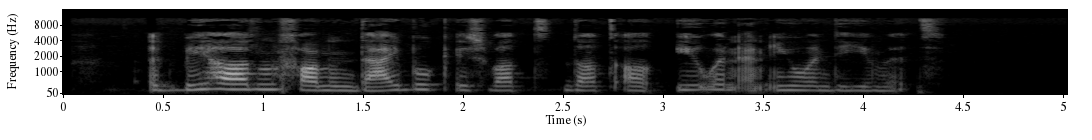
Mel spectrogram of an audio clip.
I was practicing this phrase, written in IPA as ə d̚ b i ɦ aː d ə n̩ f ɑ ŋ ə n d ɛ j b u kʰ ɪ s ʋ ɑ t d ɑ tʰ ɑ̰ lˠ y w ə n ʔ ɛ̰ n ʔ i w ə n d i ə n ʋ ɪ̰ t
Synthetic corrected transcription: ə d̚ b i ɦ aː d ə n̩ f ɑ n ə n d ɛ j b u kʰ ɪ s ʋ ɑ t d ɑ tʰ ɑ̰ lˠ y w ə n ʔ ɛ̰ n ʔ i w ə n d i ə n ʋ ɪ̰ t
